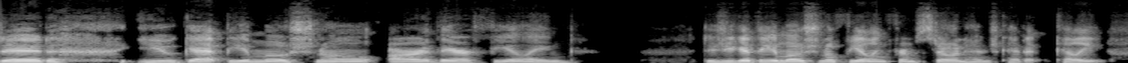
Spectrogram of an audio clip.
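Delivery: ordinary talk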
